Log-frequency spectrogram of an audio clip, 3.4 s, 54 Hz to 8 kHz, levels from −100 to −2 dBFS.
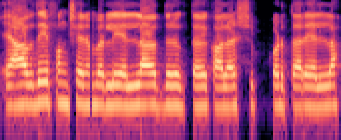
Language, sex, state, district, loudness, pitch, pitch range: Kannada, female, Karnataka, Bellary, -12 LUFS, 195 Hz, 185-195 Hz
